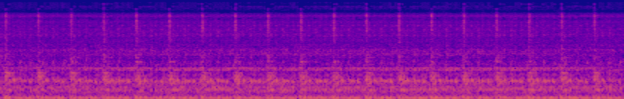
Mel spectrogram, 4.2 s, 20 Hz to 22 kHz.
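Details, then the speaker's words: 2019 GMC Sierra 1500 5.3L V8 at idle: sharp regular ticking about two per second over a low hum; lifter tick tied to the DoD/AFM active fuel management system, lifters and camshaft need replacing. "There's a lot of other noises that can demonstrate the same blurry of a lifter tick, but this is going to be the lifter tick in this 53 L motor related with the DoD system and the AFM, the active fuel management system."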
